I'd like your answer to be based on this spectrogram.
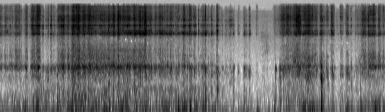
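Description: Long purple-painted nails scratch and rasp a solid white, palm-sized rectangular block of pressed gym chalk (magnesium carbonate) resting on a cork mat, shedding chalk powder. A steady, dry scraping texture carries a bright hiss and a low rumble underneath, with rapid irregular scratches and a brief quieter lull before the rasping picks back up.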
